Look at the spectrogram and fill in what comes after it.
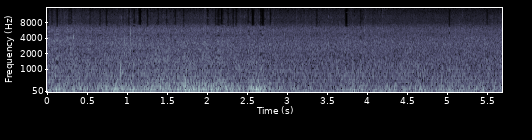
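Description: Steady rain falling with strong wind of about 30–40 mph tossing the trees, heard as an even hiss with no distinct thunderclap.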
